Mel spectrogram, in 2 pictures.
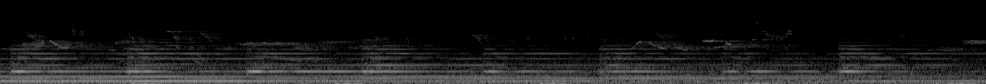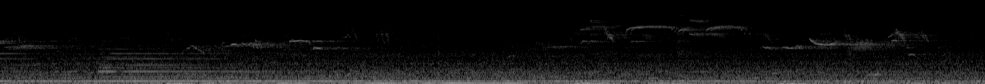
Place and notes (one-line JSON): {"title": "University Maribor - Stolnica church bells", "date": "2008-06-06 12:00:00", "description": "Nice ringing of the bells of Stolnica church.", "latitude": "46.56", "longitude": "15.64", "altitude": "275", "timezone": "Europe/Ljubljana"}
